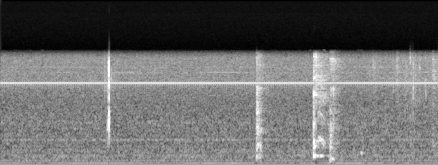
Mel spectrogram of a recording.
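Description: A cat chewing on a pit bull's ear makes a few short, quiet animal noises: a single click about a second and a half in, then a couple of brief noises about four to five seconds in. A faint, steady high-pitched whine runs underneath.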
